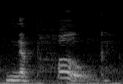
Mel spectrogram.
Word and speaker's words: Knappogue: Actually, it's not that difficult to pronounce. To look at the bottle, it looks pretty complicated, but it's called Knappogue.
